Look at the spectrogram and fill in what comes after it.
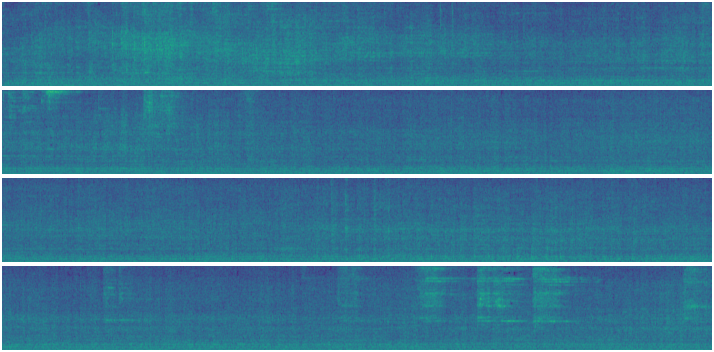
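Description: Freight train cars rolling past with a steady, loud rumble of steel wheels on rail. There is a faint clickety-clack, and a few brief high wheel squeals about a third of the way in and again near the end.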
